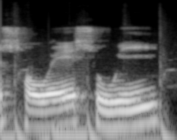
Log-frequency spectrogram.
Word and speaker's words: Shoei: Oke, di tangan saya sekarang ada helm Shoei, bacanya tuh Sui X14 atau X14, motifnya Motegi.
